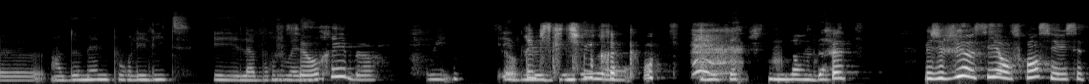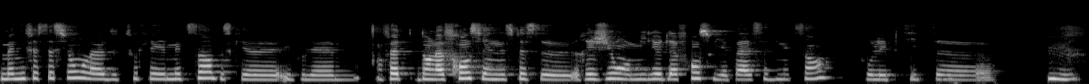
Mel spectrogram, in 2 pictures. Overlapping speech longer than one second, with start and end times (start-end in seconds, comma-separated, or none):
5.0-6.2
